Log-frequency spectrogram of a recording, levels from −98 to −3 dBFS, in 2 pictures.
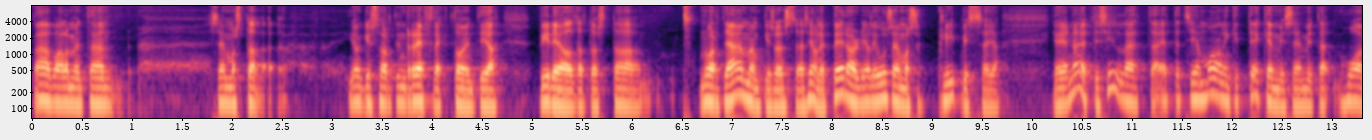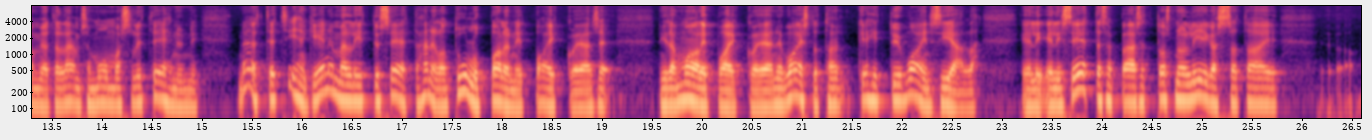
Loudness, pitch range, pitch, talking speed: -20 LUFS, 115-140 Hz, 125 Hz, 150 wpm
